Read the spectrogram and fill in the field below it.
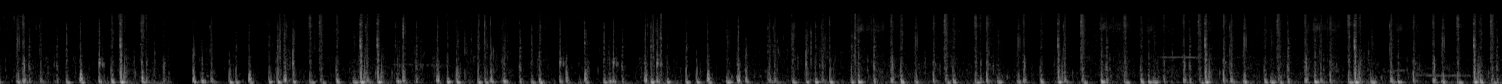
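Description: A horse gallops with rapid, heavy hoofbeats on the ground.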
